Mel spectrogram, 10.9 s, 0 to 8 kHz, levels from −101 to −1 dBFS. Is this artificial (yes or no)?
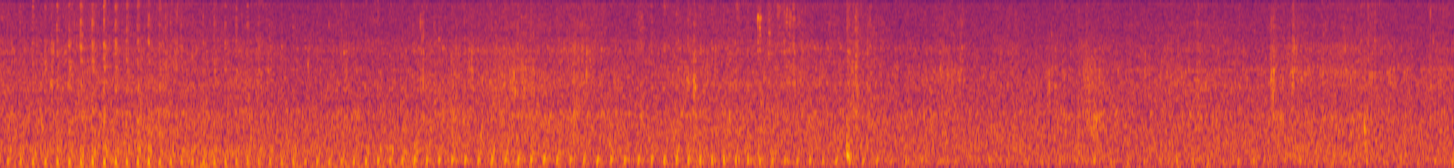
no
